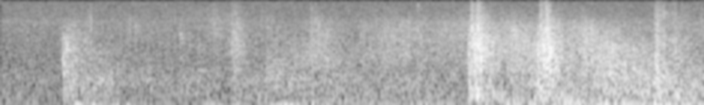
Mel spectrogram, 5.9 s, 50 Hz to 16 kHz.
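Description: Ship guns fire in a naval strategy game set among 1890s French warships: repeated booming salvos over a constant rumbling roar, with heavier blasts near the end and no voices.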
